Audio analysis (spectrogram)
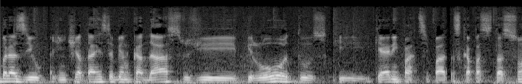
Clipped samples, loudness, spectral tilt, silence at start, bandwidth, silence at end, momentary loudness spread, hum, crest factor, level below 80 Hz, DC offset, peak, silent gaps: under 0.1%; -15 LUFS; -5.5 dB/octave; 0 s; 16 kHz; 0 s; 7 LU; none; 14 dB; -40 dBFS; under 0.1%; 0 dBFS; none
